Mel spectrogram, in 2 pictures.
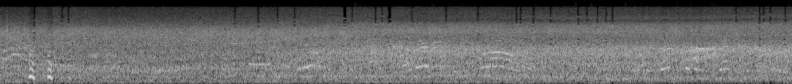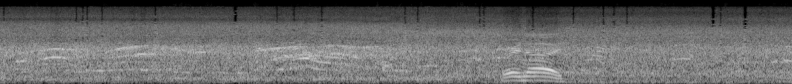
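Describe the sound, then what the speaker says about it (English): Waterfall of several tiers feeding a pool where people swim, roaring steadily and close throughout, with people talking briefly over the rushing water. "I guess we're coming up on the bigger falls"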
